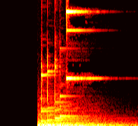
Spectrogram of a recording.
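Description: Short logo jingle: after about half a second of silence, a quick run of bright plinking notes over a low bass swell, ending on a ringing chime that fades out.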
